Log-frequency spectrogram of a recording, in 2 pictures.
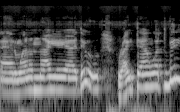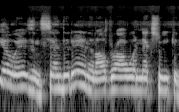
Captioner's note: none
